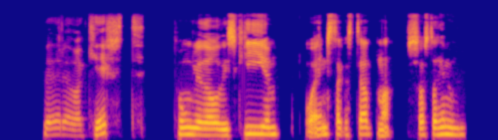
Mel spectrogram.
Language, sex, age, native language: Icelandic, male, 20-29, Icelandic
